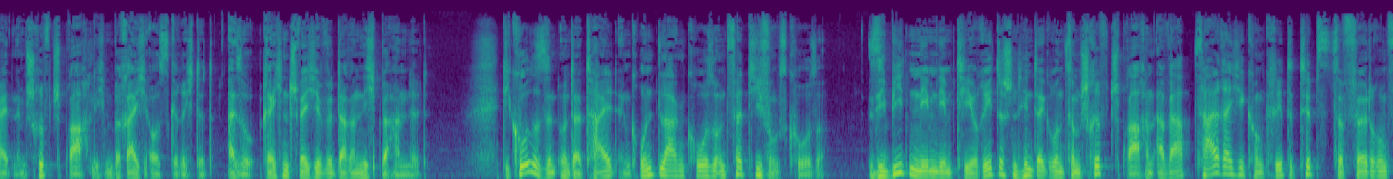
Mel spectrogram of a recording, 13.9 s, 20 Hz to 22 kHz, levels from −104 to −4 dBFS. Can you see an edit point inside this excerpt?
no; 0 cuts

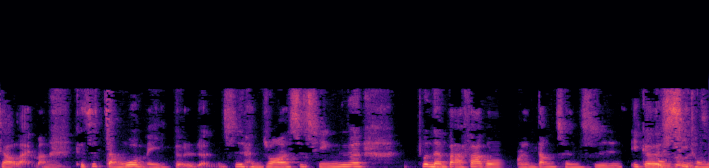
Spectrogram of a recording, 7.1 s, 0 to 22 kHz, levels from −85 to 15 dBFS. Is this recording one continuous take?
yes; 0 cuts

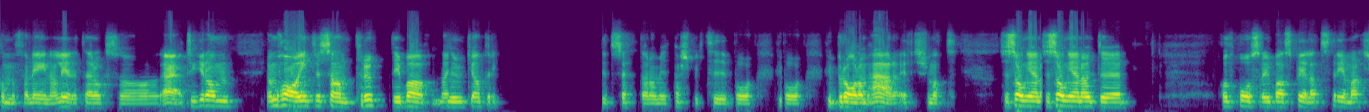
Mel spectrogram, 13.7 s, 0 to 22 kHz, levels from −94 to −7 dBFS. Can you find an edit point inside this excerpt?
yes; 4 cuts; at 4.4 s, 7.8 s, 10.4 s, 12.6 s

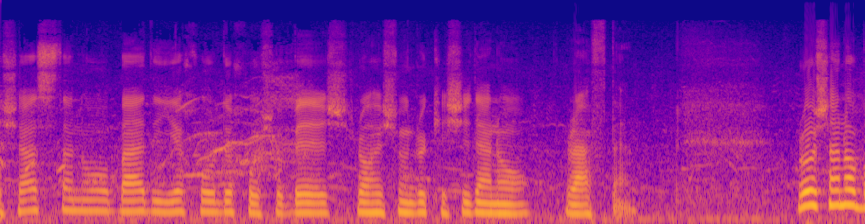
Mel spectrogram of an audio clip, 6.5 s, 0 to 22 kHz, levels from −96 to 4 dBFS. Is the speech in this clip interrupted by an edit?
no; 0 cuts

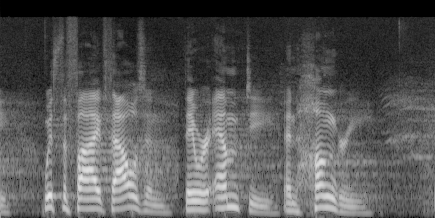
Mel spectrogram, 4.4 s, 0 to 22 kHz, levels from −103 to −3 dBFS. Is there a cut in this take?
yes; 2 cuts; at 1.8 s, 2.8 s

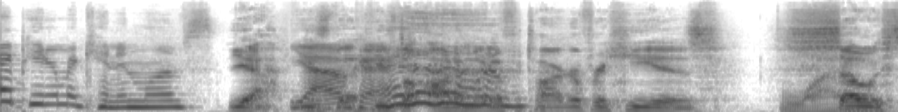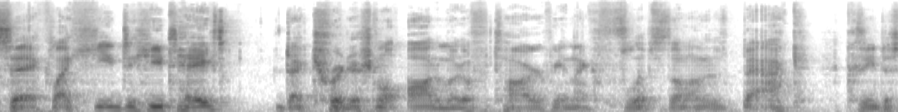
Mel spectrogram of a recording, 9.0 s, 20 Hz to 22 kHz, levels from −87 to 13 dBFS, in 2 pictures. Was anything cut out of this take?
no; 0 cuts

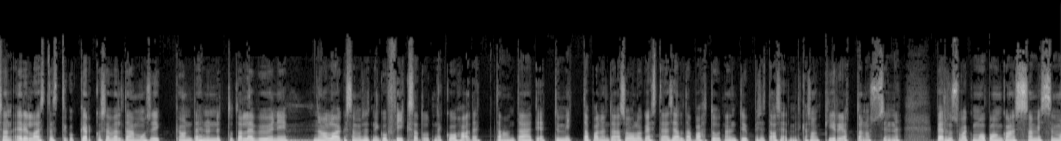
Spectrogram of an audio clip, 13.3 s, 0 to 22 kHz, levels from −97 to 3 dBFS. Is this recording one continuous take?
yes; 0 cuts

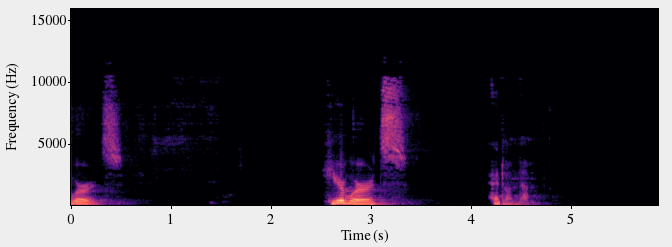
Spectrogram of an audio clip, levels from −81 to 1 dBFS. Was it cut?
yes; 2 cuts; at 2.7 s, 4.3 s

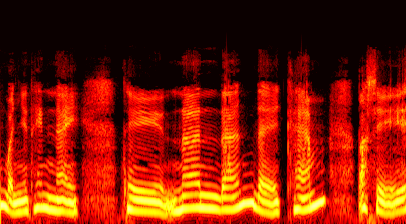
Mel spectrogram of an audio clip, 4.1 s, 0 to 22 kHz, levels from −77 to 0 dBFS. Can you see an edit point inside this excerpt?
yes; 1 cut; at 2.8 s

